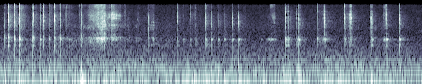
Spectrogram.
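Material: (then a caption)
Wood. Long nails tap and scratch the surface of a hand-carved, partly hollow owl figurine made of light wood with a lattice-cut body. The result is a rapid series of crisp, bright clicks, with a brief scratching rasp just after the first second.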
